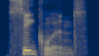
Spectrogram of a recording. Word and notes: sequent: British English

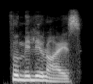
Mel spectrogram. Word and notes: familiarize: Indian

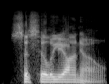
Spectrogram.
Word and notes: siciliano: American English

